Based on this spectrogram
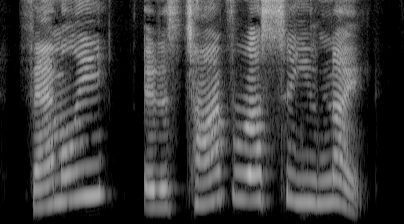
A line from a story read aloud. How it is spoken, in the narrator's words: she exclaimed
